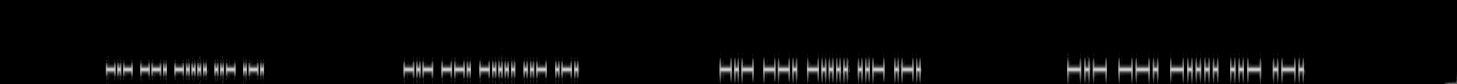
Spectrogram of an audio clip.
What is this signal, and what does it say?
Morse code, heard as a keyed tone, about 36 wpm, 700 Hz. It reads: KG6UR KG6UR KG6UR KG6UR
